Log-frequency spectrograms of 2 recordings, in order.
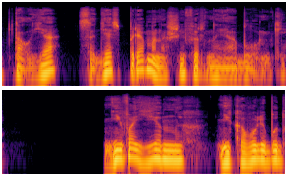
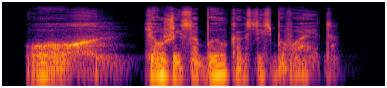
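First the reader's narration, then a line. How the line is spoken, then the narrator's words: Whispered. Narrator (Russian): шепотом сказал фельдшер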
